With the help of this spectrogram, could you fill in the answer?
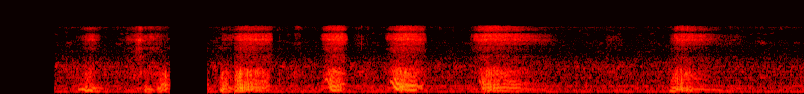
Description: Bailey snoring after a long day.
